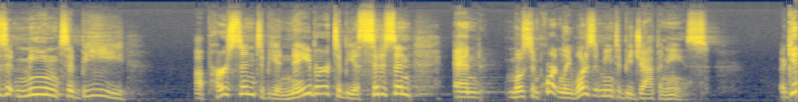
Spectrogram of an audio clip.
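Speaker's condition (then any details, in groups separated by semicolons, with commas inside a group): No condition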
